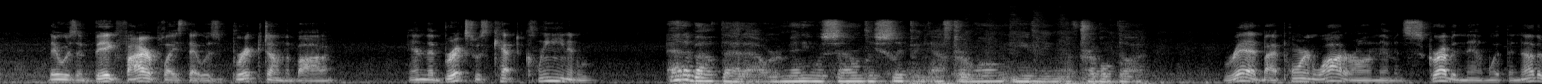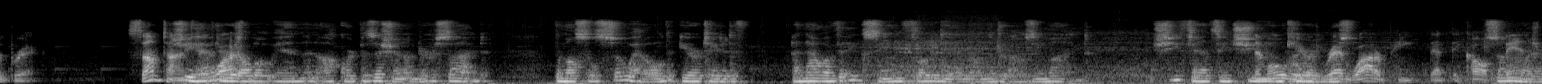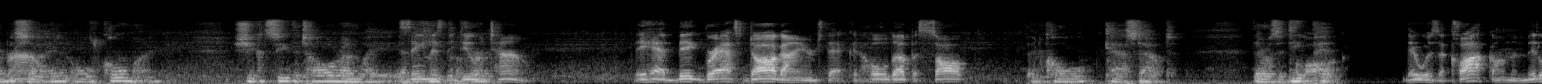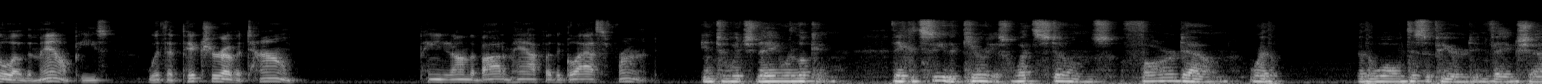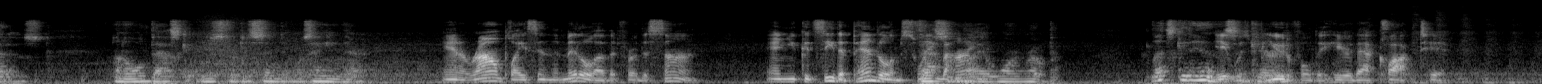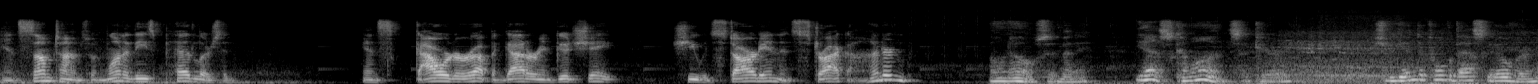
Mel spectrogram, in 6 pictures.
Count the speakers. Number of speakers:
2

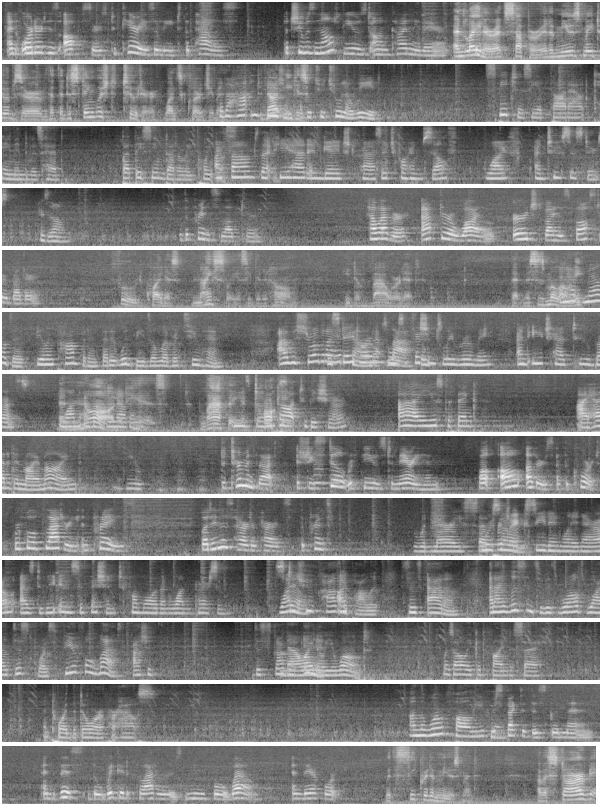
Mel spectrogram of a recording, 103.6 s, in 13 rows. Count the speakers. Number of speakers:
5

